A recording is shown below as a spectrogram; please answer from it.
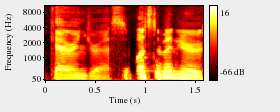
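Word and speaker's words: Karandras: stupid i think anyway karen granddress oh um yeah yeah you were very close john the pronunciation was just slightly off karen dress it must have been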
